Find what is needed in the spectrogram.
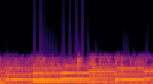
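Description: Child's toy electronic keyboard sounding a string of single, steady electronic notes, about five in two seconds, stepping up and down in pitch.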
